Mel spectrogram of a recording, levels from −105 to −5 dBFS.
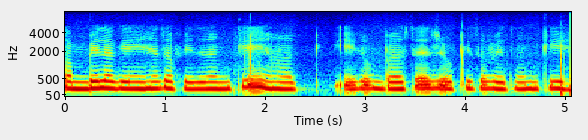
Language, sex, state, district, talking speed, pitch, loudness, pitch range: Hindi, female, Chhattisgarh, Bastar, 190 wpm, 200 Hz, -15 LUFS, 195-205 Hz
